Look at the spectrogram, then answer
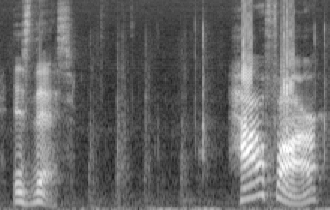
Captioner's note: pen writing on board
